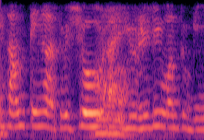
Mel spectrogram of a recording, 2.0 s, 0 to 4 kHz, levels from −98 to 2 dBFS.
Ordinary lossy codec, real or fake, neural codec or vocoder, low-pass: Opus, 64 kbps; fake; codec, 16 kHz, 4 kbps, FreqCodec, larger model; 3.6 kHz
